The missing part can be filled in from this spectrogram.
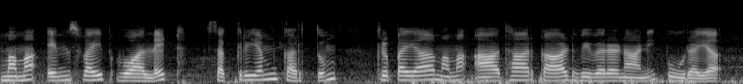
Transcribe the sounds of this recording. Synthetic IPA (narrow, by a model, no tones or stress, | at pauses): mɐmɐemsʋɐjpʋaːleʈ | sɐkɾijɐmkɐɾt̪um | kɾɪpɐjaːmɐmɐʔaːd̪ʱaːɾkaːɾɖʋiʋɐɾɐɳaːnipuːɾɐjɐ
